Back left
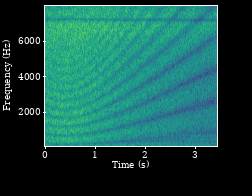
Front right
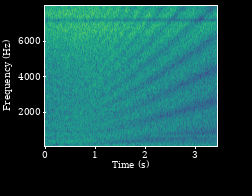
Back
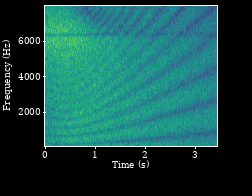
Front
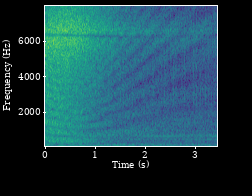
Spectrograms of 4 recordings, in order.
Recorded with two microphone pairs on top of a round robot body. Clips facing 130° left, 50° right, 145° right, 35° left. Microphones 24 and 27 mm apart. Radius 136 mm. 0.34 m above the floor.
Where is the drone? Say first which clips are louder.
Back left 6 dB, even; 105° left; by 3.5 s 145° right.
